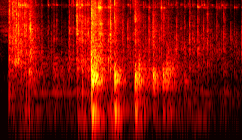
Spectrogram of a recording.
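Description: Mighty Beanz, small hard plastic bean capsules, clattering and tumbling down a plastic race track after being slammed out of the launcher: a rapid run of small clicks and knocks, loudest about a second in.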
